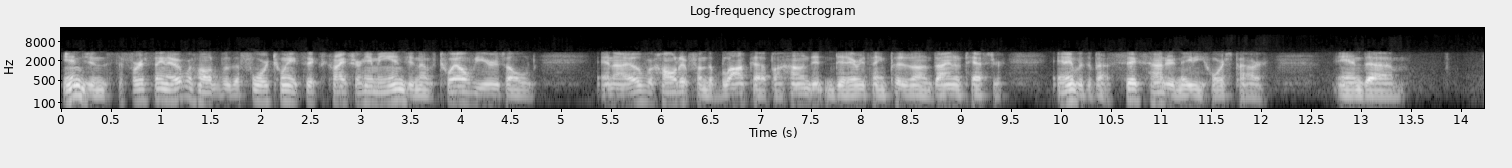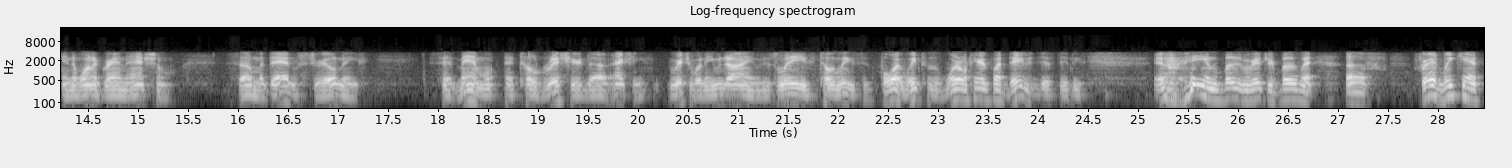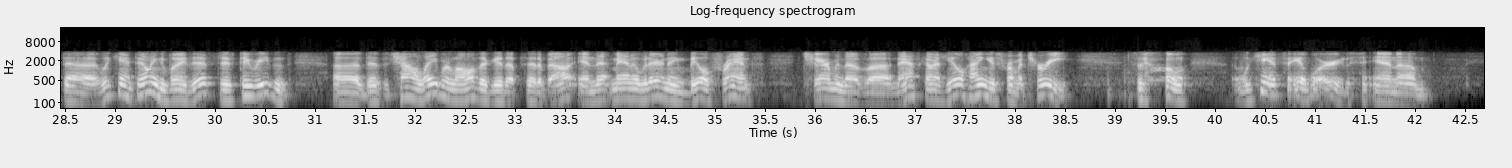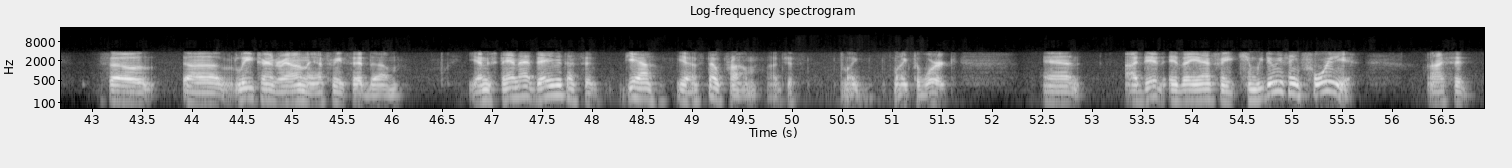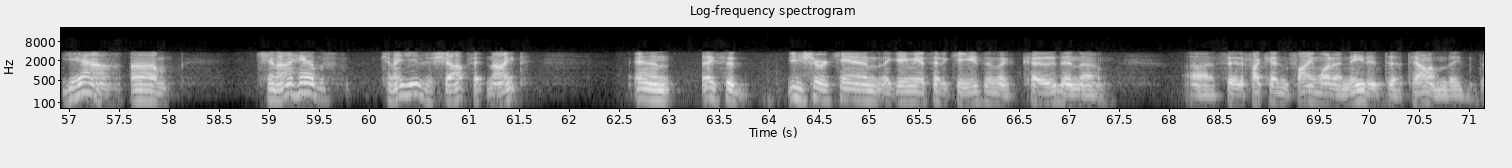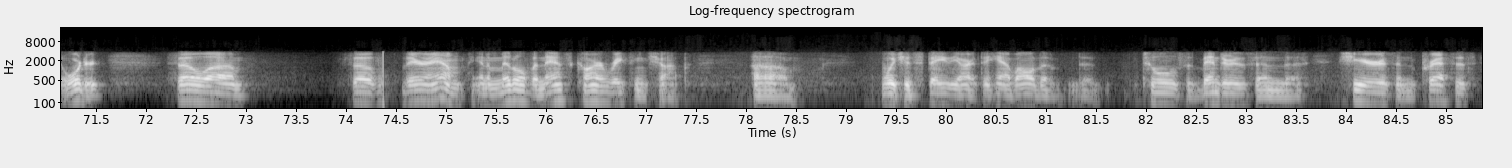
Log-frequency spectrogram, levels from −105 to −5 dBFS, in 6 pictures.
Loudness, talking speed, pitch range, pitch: -21 LUFS, 190 wpm, 90-125 Hz, 105 Hz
